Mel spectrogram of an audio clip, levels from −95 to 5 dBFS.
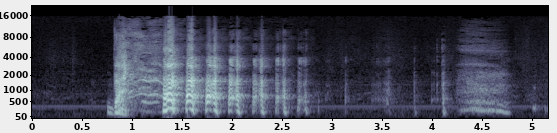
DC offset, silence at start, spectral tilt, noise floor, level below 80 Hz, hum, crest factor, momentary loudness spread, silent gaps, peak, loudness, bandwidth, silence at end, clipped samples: under 0.1%; 0.75 s; -2.5 dB/octave; -58 dBFS; -68 dBFS; none; 22 dB; 24 LU; none; 0 dBFS; -16 LUFS; 16 kHz; 0.4 s; under 0.1%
